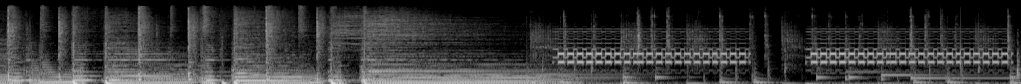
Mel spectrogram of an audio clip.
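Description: A telephone rings on an outgoing toll-free call to a helpline for pregnant women in Veracruz. In the second half come two long, evenly pulsing trilling rings separated by a short gap.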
